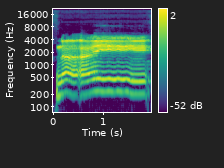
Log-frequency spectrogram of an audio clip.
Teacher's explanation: nun mati bertemu ya, dengungkan 2 harakat, masuk beserta dengung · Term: idgham bi gunnah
